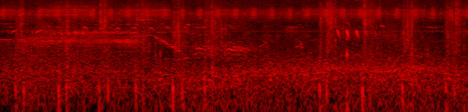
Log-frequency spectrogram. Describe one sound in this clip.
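Footsteps crunch on grass and leaves.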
